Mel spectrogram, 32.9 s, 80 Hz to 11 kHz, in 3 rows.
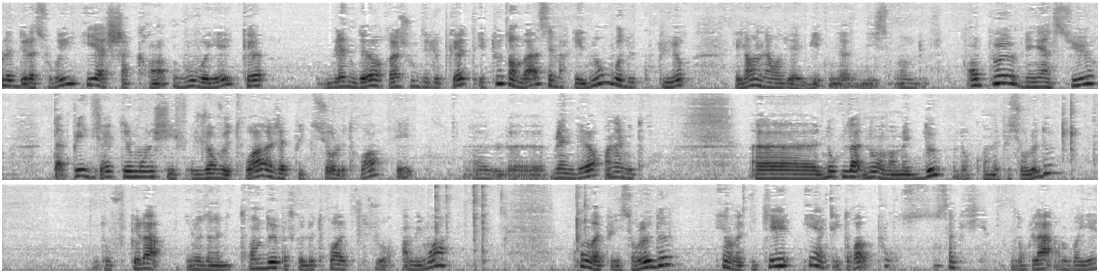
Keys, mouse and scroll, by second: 9.7-19.8 middle drag, 27.8-28.9 scroll up 1, 30.0 click, 32.2-32.8 middle drag.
